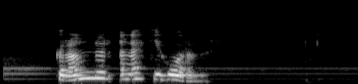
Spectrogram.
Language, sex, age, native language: Icelandic, female, 50-59, Icelandic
